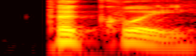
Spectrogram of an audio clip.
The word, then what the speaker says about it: Perquis: How do you pronounce that? Perquis? Perquis.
